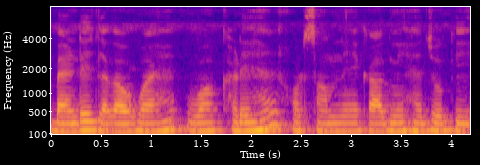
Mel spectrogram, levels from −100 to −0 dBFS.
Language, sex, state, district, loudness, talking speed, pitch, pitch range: Hindi, male, Bihar, Kishanganj, -27 LUFS, 215 wpm, 140 Hz, 135-145 Hz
